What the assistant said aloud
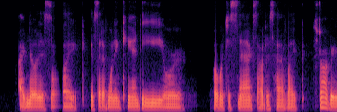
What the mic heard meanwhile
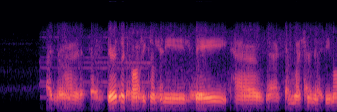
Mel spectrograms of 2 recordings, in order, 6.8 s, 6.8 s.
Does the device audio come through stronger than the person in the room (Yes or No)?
No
